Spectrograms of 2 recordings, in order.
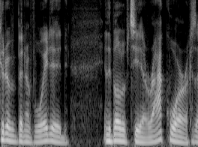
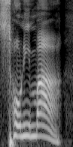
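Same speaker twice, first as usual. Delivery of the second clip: put-on furious shriek, very high-pitched; 11 semitones higher than usual. Recounting kicking a man's car door as he drove off; retelling own yell. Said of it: "and I yelled".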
